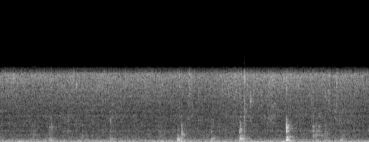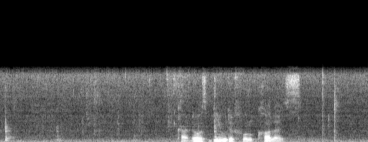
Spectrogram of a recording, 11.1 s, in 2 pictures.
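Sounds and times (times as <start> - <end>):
food sizzling in a pan: 0.0 - 11.0
wooden spoon stirring: 2.6 - 9.2
spoon knocking against pan: 2.7 - 4.5, 5.6 - 6.6.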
